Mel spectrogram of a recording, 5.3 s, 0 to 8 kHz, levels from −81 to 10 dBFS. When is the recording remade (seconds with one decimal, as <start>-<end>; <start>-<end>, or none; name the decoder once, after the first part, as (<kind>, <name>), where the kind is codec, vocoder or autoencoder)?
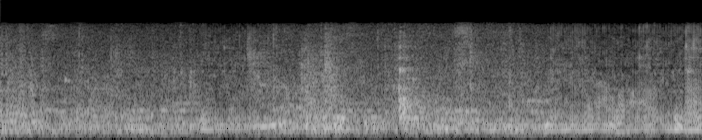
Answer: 1.5-2.0 (vocoder, HiFi-GAN); 4.1-5.3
